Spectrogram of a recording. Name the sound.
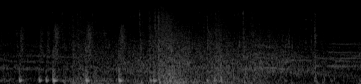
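musket volley fired by line infantry in Roblox video game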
